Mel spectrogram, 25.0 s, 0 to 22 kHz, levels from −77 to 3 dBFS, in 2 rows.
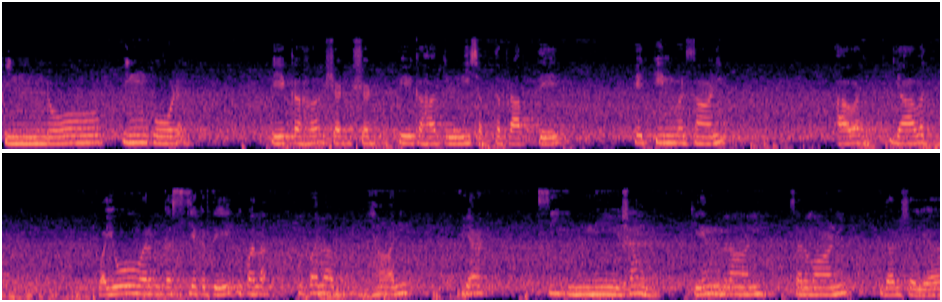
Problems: none marked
